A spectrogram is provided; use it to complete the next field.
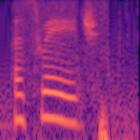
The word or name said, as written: assuage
